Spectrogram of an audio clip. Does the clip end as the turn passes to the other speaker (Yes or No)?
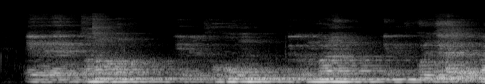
No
